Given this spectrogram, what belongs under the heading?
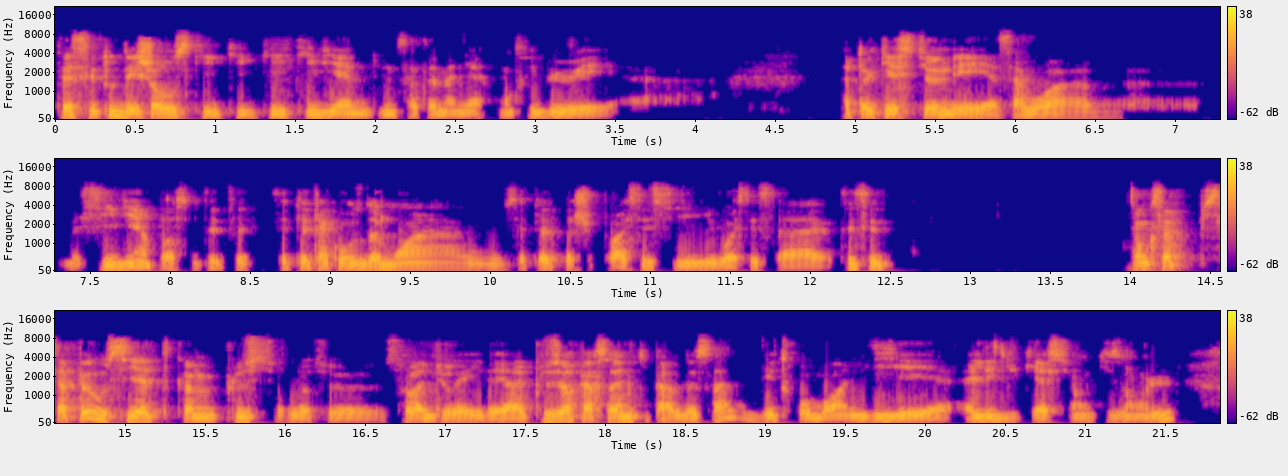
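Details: Adult woman who stutters, a doctoral candidate in speech-language sciences: stuttering.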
